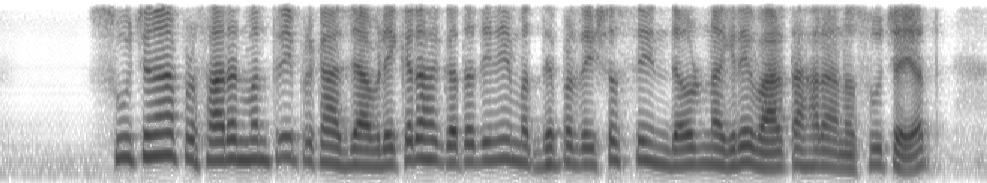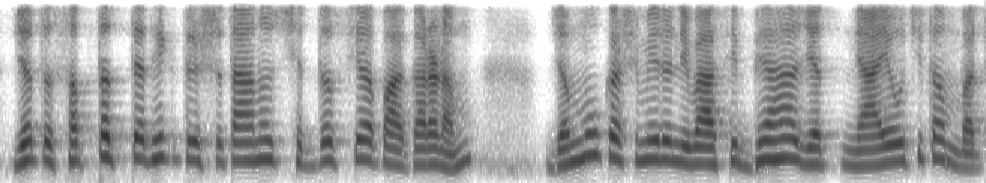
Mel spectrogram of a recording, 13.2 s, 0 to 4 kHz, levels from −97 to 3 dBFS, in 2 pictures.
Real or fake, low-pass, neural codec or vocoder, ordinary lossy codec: fake; 3.6 kHz; codec, 24 kHz, 0.9 kbps, DualCodec; none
